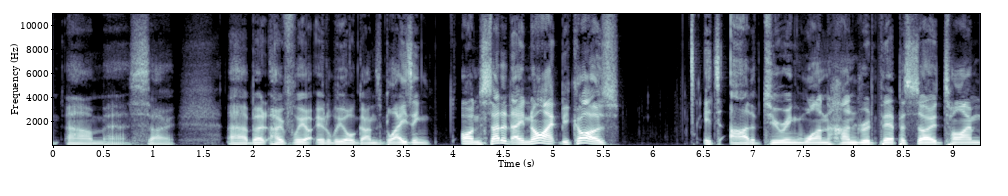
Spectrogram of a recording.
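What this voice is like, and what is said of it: Slightly hoarse, strained voice. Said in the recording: “I'm losing my voice a little bit”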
